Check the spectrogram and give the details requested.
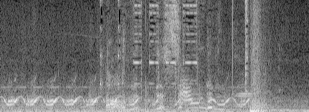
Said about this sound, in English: The sound of the dratted thing blowing a gasket. Was it meant to do that? Of course it wasn't meant to do that, you dunderpuss. I think that perhaps I might have overloaded the machine with too many obscure commands.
